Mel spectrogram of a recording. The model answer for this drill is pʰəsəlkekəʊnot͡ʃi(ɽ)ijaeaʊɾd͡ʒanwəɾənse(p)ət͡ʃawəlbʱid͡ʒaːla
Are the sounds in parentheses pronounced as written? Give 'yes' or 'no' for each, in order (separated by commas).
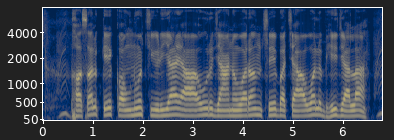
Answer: yes, no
